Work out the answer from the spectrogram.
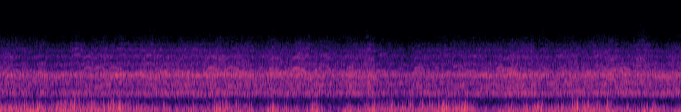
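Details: Huge gathering of snow geese at Potholes Reservoir, likely preparing to fly north for arctic breeding; a thick, steady chorus of nasal honks mixed with gusty low wind rumble.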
